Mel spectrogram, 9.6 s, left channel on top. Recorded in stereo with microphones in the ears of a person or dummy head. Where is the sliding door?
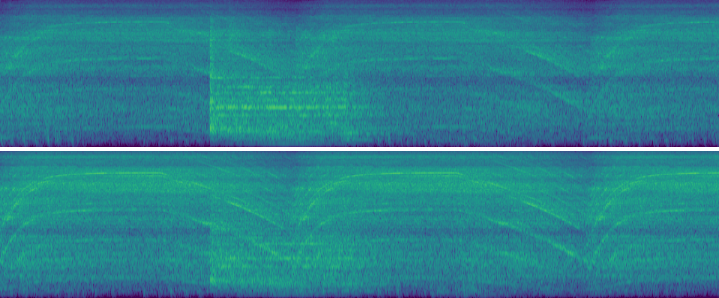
55° left (ahead or behind), 1.9 m.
